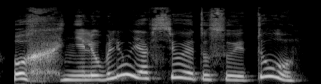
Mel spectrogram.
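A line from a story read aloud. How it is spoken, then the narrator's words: Cheerful. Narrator (Russian): радостно сказал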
